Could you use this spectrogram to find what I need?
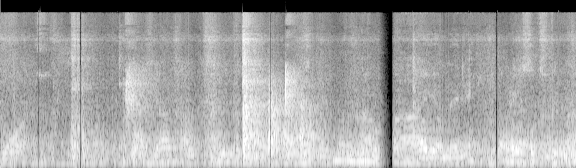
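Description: Pool balls knock together.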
